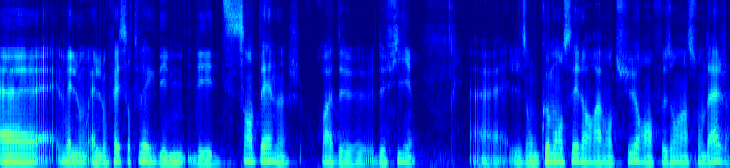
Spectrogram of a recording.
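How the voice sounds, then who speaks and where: Here a man talks at a medium pitch and a moderate pace. His intonation is monotone and flat. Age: 30s. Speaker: CEO of an online training company for entrepreneurs. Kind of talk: casual interview answering listener questions. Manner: halting with frequent repetitions.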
